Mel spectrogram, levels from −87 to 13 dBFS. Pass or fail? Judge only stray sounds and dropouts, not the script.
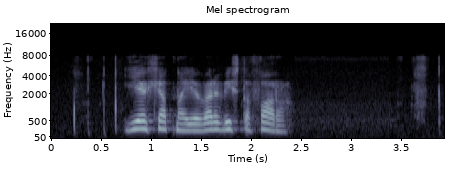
pass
